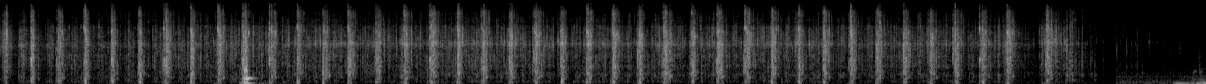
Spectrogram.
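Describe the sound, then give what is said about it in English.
A cocktail shaker filled with ice and a drink containing lemon juice is shaken hard in a fast, steady rhythm, each stroke a bright rattling clack of ice, repeated dozens of times for about ten seconds before stopping abruptly. “All right, so we're going to put it in the shaker filled with ice. Mm-hmm. It has lemon juice, so it's opaque. And you shake.”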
